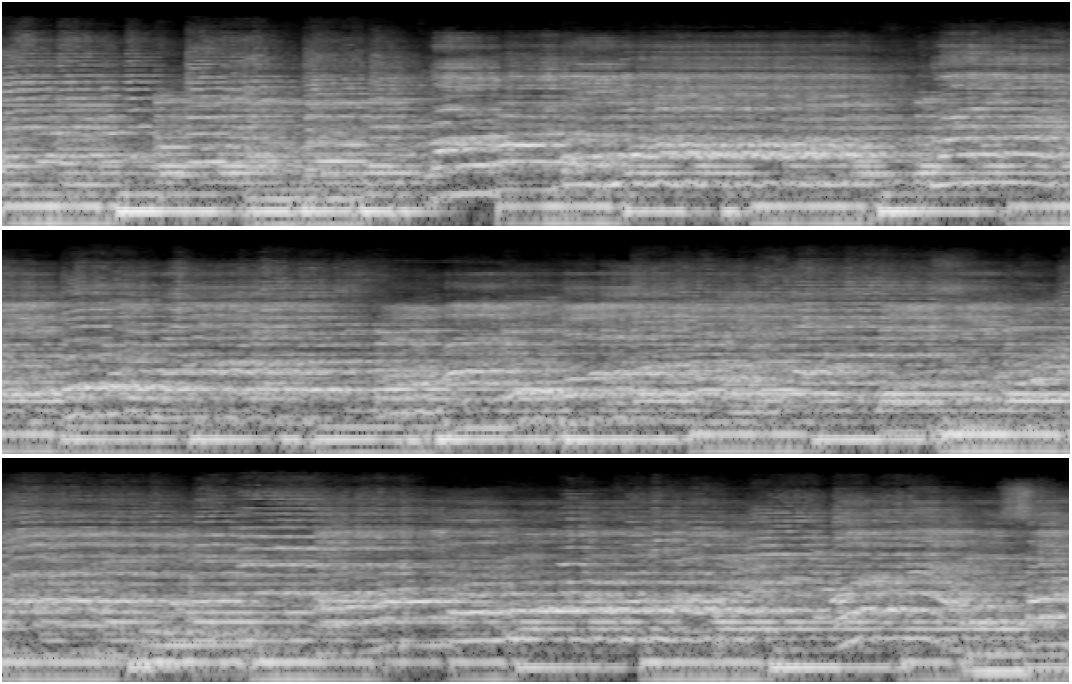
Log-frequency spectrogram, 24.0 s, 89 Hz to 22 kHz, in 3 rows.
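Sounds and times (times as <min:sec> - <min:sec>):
bass line: 0:00.0 - 0:24.0
gospel singing: 0:00.0 - 0:24.0
keyboard accompaniment: 0:00.0 - 0:24.0.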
